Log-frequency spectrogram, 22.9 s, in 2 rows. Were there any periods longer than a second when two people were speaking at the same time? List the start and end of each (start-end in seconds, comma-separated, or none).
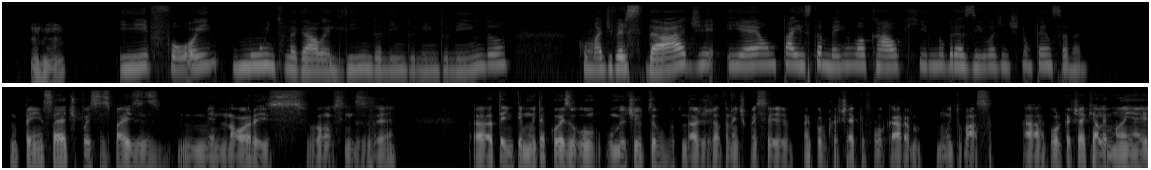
none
